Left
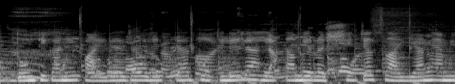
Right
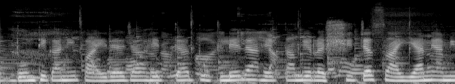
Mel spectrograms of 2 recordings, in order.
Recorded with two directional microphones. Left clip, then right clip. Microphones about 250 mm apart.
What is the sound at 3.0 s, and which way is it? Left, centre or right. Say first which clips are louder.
Speech: right 5 dB; left.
